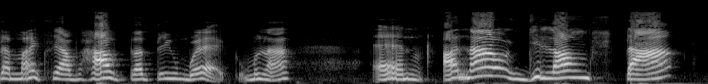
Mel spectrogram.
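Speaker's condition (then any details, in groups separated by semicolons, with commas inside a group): Cerebral palsy; cerebral palsy since birth, born in Greece; unable to move without some support; speech problems when young, began talking after attending Gruella school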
